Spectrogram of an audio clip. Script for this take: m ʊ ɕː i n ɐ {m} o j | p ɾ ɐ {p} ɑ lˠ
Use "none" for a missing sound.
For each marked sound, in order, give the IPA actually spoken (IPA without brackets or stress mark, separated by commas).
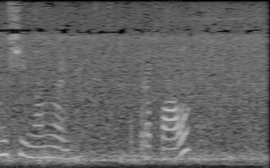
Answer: m, p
